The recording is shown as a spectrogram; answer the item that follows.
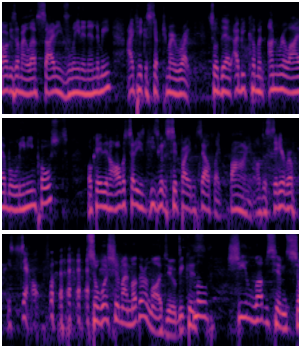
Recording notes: We are LIVE from the New Chuck and Don's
